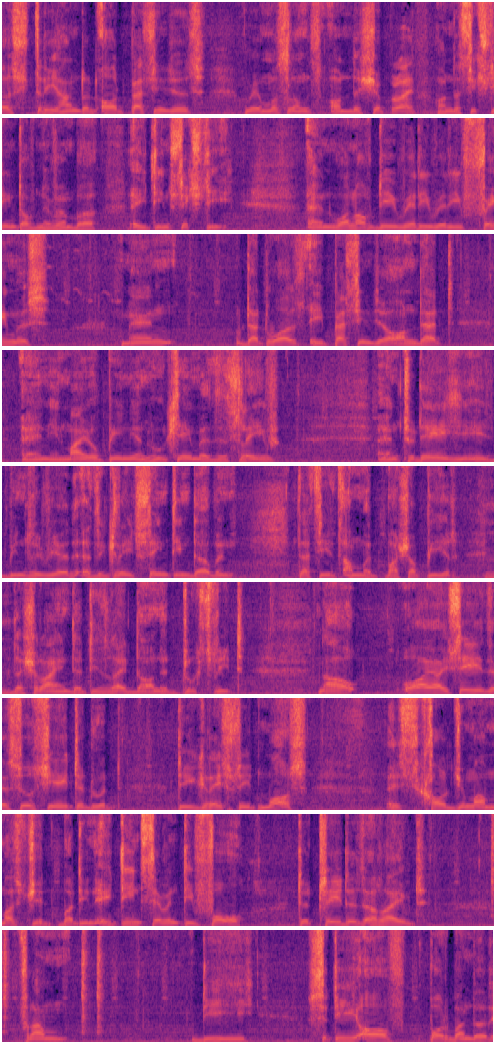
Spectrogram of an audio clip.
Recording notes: The Official Drive held a live broadcast at the 1860 Heritage Centre in Durban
